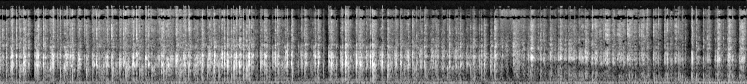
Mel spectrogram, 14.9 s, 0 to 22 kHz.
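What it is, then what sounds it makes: Spiral-bound hardcover notebook scratched. Fingernails rapidly scratch and tap the cover of a blue spiral-bound hardcover notebook, making a dense, uneven run of quick, dry scratchy clicks with a midrange rasp around 900 Hz. Near the end the notebook is moved aside, leaving a brief softer shuffling before the scratching resumes.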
